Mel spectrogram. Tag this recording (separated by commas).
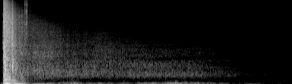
Gunshot, Explosion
